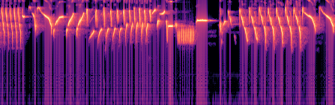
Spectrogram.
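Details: Canary song recorded to tutor young canaries: rapid trills of repeated notes, swooping whistles, a short buzzy rattle mid-song, then more fast falling-note tours.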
